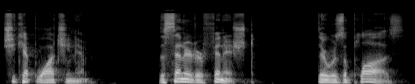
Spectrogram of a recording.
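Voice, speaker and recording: A man narrating a dramatic story in a measured, scripted reading. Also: fairly low pitch, animated, no echo, studio quality.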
